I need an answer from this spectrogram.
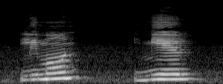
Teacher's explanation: la consonante l diferentemente de lo que ocurre en portugués nunca se convierte en una u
